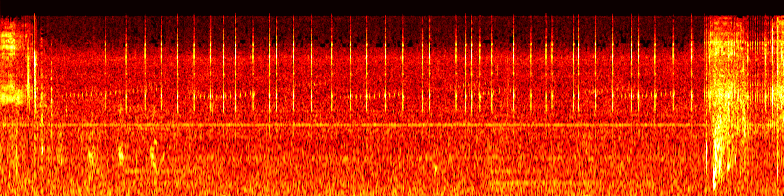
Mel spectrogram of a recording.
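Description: A fishing reel clicks quickly and steadily.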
